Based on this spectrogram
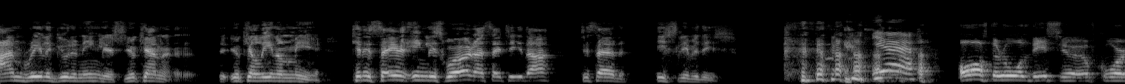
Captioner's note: speaking foreign language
